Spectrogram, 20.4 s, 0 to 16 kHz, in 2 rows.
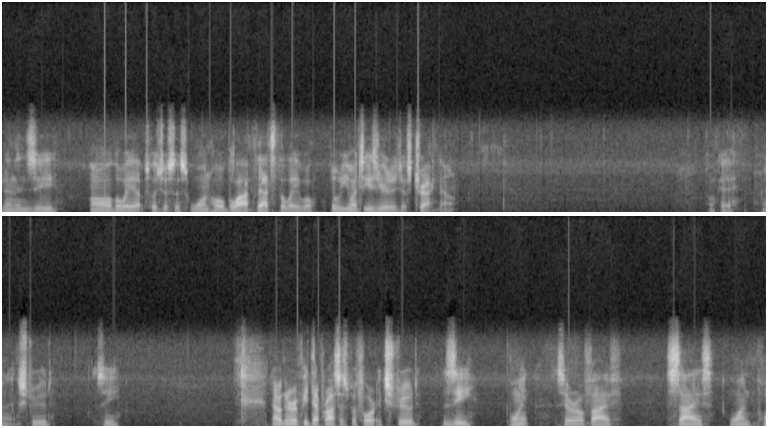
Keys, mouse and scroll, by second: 5.4-6.6 drag, 10.5 e, 15.5 e, 19.2 s.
